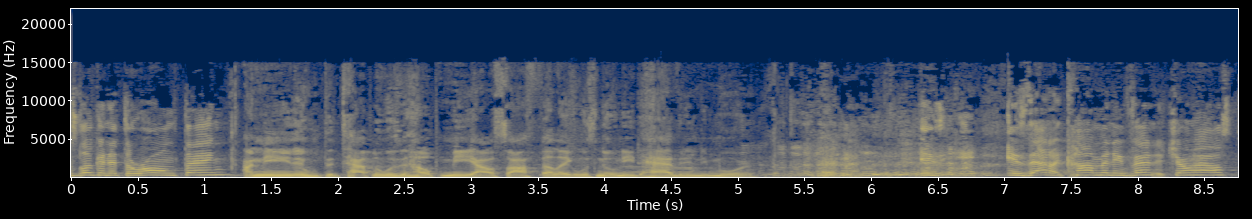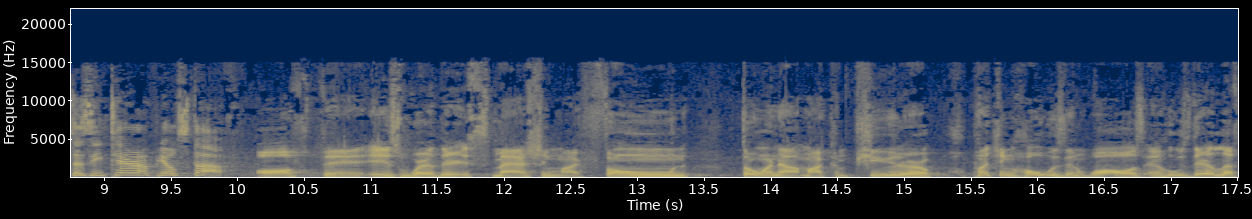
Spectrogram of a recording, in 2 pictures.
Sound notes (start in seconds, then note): 5.0 laughter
